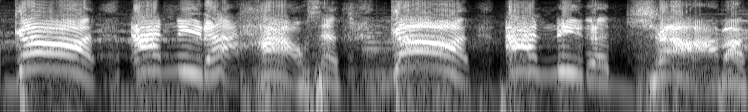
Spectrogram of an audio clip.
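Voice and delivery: loud preacher climbing into high, sustained shouts; fervent shouted preaching, key words drawn out; full-force preaching. Real, not acted. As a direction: cry out to God and rouse the congregation.

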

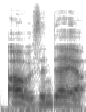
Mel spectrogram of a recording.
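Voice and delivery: ordinary talk

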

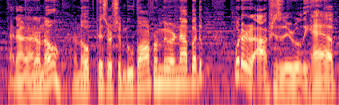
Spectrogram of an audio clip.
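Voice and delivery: ordinary talk

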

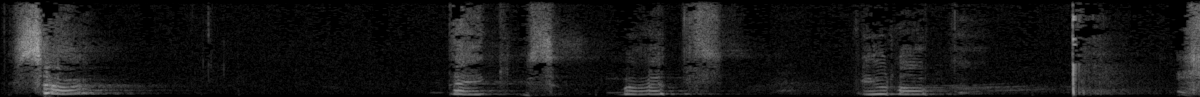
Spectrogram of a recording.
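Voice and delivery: high, teary and choked up, slowing at the end; grateful waitress thanking the pastor, crying high; tearful waitress. Retold or imitated. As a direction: thank him through tears in a high voice. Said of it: "and she came out".

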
